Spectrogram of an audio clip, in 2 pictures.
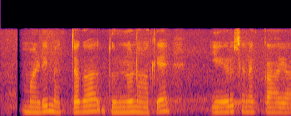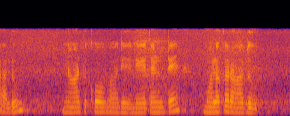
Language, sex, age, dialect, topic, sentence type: Telugu, female, 18-24, Utterandhra, agriculture, statement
